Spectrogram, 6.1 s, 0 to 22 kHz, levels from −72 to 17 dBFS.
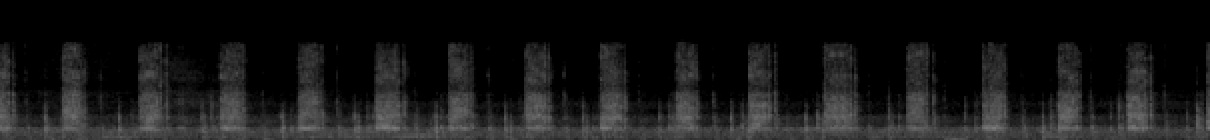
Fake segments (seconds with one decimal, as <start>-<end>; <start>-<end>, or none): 0.9-2.2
